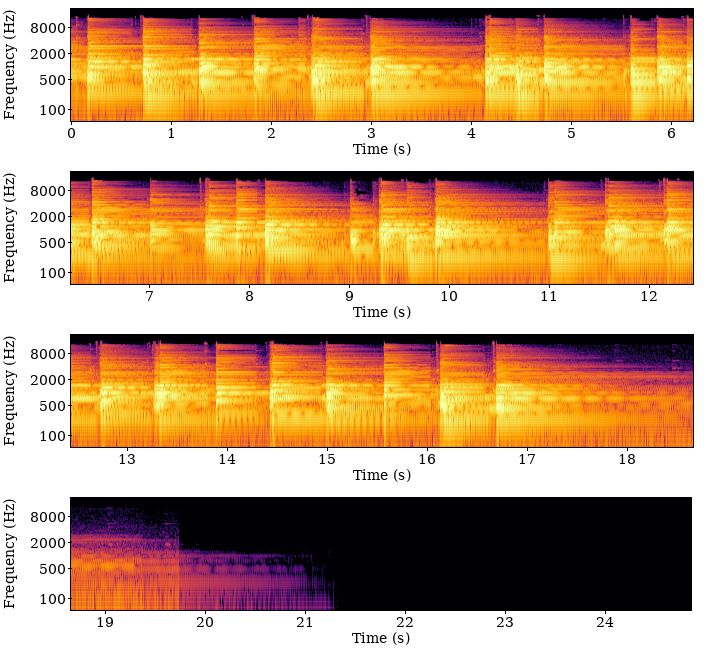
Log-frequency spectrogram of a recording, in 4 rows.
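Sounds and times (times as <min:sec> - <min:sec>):
banjo: 0:00.0 - 0:19.7.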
